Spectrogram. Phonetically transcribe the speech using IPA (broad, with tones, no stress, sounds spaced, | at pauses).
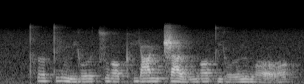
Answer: t̪ʰ ɤ˥˧ t̪ i˥˩ n j o˧˥ ʊ̯ t͡s w ɔ˧˥ pʰ j ɑ˥ ŋ ʈ͡ʂ ɑ˥˩ ʊ̯ m w ɔ˥ t̪ j o˧˥ ʊ̯ n̪ w ɔ̰˨˩˦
